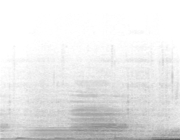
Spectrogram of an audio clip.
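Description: A herd of cows in a riverside floodplain meadow in Latvia, with a drawn-out, fairly close lowing moo that rises into a louder call at the end, with no talk over it.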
